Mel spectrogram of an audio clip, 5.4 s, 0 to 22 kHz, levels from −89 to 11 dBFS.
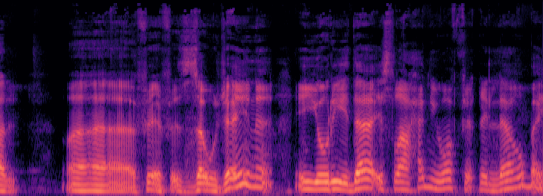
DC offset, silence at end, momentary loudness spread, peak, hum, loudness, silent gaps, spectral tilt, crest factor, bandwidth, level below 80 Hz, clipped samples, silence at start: under 0.1%; 0 s; 9 LU; -2 dBFS; none; -20 LUFS; none; -6.5 dB/octave; 16 dB; 19 kHz; -54 dBFS; under 0.1%; 0 s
